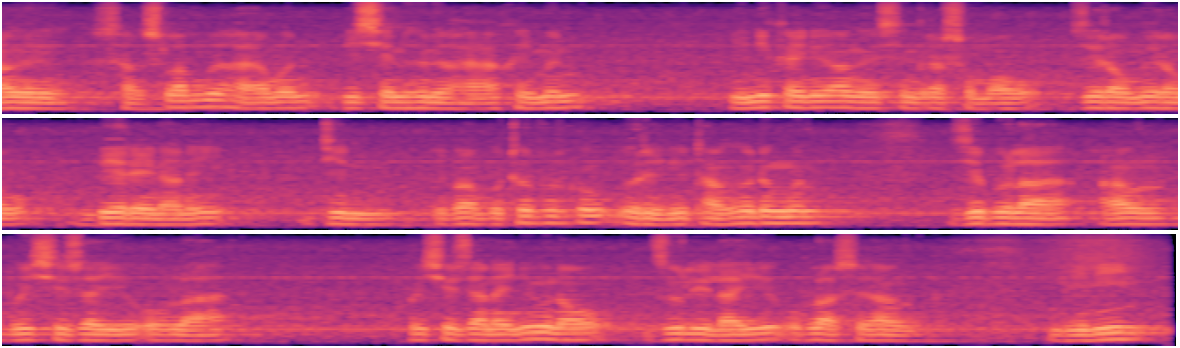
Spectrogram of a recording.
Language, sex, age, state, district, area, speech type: Bodo, female, 45-60, Assam, Kokrajhar, rural, spontaneous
